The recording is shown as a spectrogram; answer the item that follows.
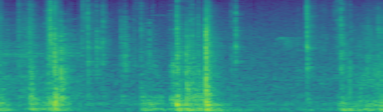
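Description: A wooden drawer in a child's wardrobe is pulled open, giving a few close, short sliding and knocking bumps spread over several seconds in a quiet room.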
